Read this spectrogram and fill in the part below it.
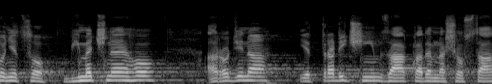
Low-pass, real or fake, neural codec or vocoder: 10.8 kHz; real; none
